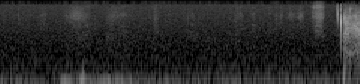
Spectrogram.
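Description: A pen drawing a Zentangle pattern on paper: faint, soft scratchy strokes at close range, mostly quiet, with a brief louder scrape near the end.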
